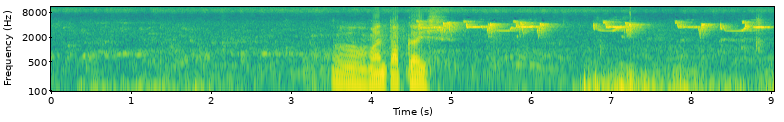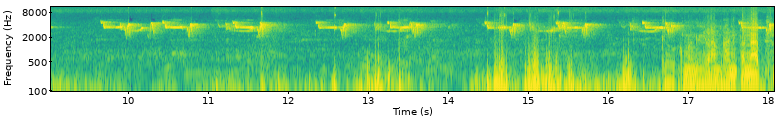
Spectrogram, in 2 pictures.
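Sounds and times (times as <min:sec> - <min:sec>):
bird chirping: 0:04.1 - 0:18.0.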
